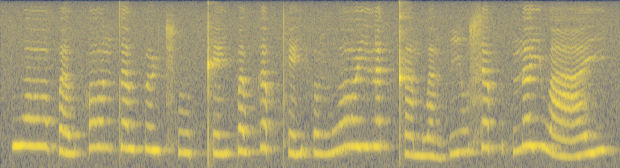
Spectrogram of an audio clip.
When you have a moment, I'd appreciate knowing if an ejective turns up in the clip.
no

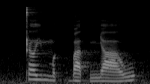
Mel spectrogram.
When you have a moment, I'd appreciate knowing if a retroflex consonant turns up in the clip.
yes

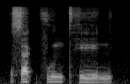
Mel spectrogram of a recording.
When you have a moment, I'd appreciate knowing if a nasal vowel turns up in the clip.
no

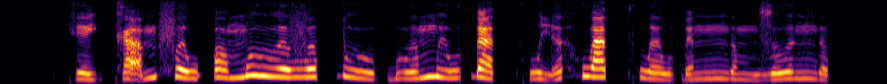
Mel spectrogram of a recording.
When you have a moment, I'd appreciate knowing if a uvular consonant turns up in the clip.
no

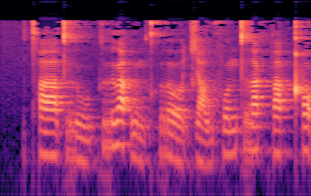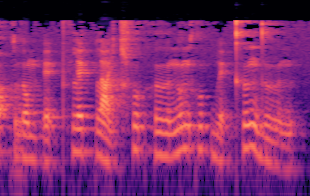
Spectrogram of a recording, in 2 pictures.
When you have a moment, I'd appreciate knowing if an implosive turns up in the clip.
no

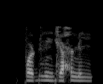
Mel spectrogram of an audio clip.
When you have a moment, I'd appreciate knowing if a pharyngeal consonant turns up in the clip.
yes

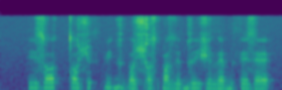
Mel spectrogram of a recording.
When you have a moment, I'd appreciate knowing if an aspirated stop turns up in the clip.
no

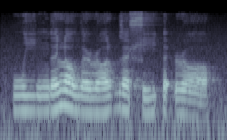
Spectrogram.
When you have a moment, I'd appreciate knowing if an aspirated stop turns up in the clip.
no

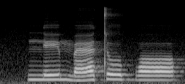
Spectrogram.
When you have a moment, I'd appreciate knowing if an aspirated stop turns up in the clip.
no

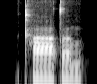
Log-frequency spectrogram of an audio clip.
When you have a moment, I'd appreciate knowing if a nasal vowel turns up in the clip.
no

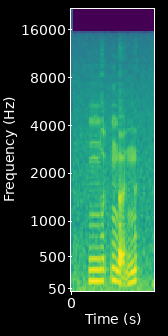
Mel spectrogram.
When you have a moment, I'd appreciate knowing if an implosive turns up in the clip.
no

